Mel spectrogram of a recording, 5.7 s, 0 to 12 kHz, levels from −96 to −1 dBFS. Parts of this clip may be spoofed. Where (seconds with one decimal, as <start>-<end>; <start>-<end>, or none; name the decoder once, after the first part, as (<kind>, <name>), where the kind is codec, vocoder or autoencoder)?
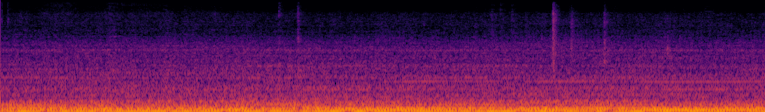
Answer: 4.0-4.6 (vocoder, BigVGAN v2)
